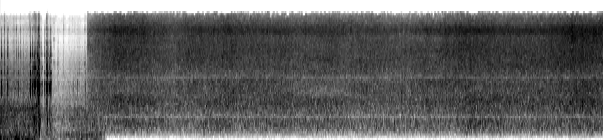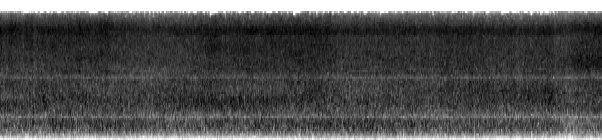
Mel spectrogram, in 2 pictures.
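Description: Steady broadband rush of flowing water near a temple at Khai Dinh Tomb in Hué, Vietnam, continuous and fairly loud throughout after a brief bump at the start, with no talking.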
